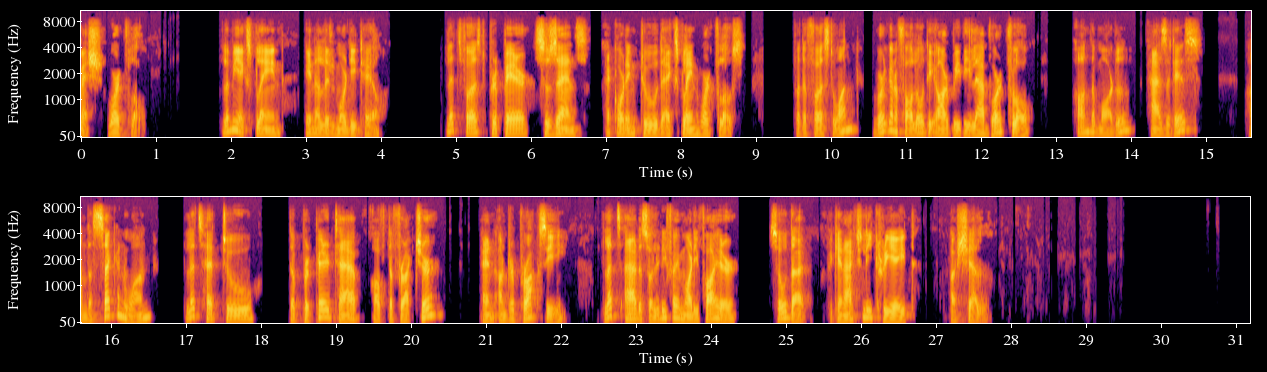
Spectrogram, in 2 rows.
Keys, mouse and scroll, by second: 1.0-1.7 scroll down 2, 1.7 shift+middle drag, 3.7 middle click, 15.6 click, 19.2 click, 20.9 click, 27.8 click, 28.7-29.5 scroll up 2, 29.5 middle click, 29.5 scroll up 1, 30.3 click.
